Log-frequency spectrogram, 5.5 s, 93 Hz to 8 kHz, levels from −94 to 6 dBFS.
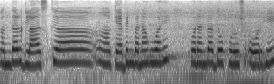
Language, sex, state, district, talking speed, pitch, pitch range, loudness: Hindi, female, Punjab, Pathankot, 140 wpm, 280 Hz, 270-290 Hz, -15 LUFS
